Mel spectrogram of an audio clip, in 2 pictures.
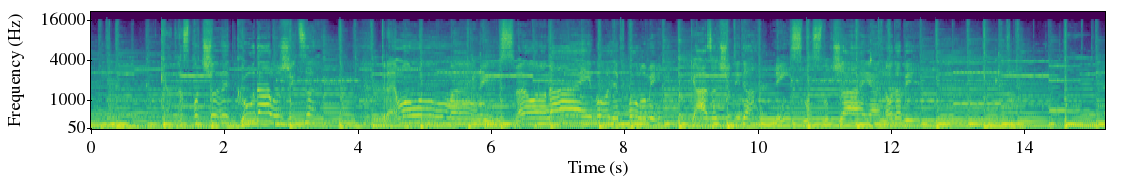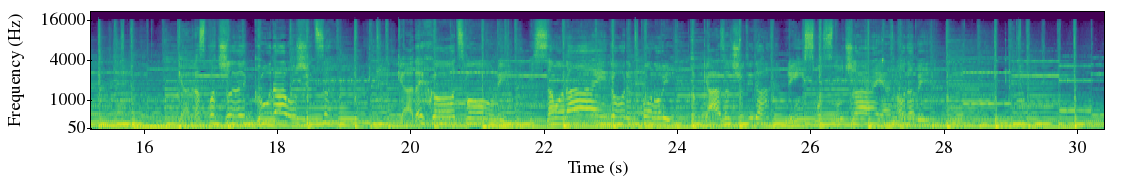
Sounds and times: Music: 0.0s - 30.4s.

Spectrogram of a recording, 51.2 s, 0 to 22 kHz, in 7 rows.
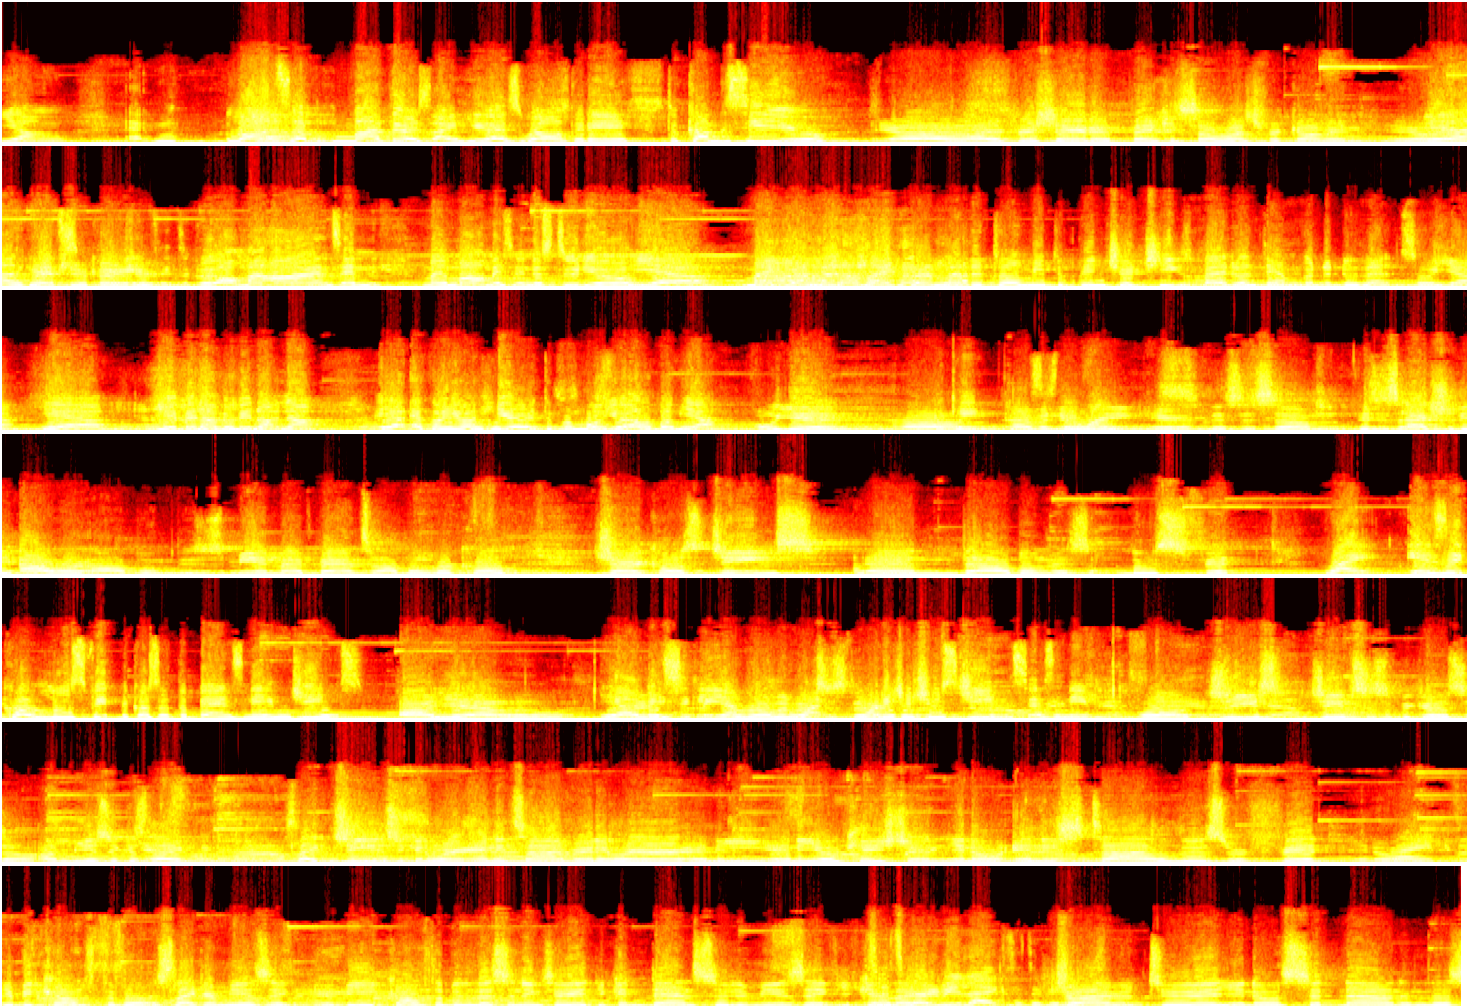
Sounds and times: Music: 0.0s - 51.2s.

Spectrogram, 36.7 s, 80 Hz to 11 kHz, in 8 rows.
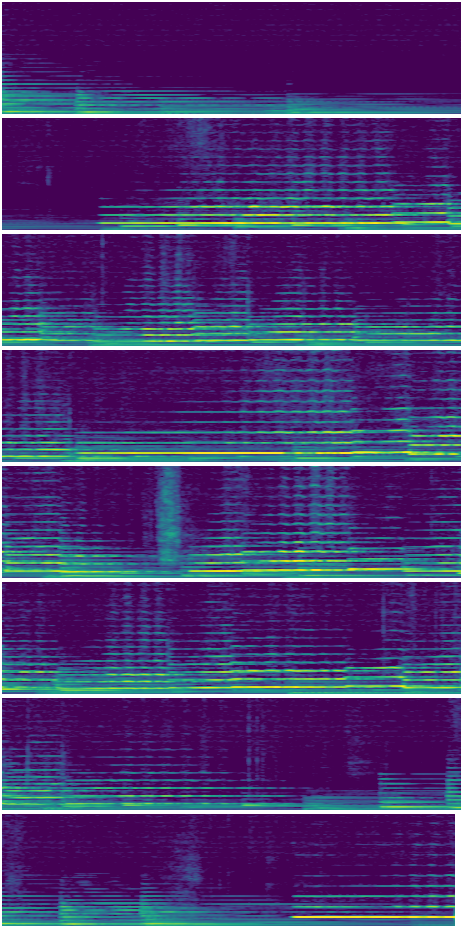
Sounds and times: Flute: 0.0s - 3.1s, 5.5s - 36.6s
Piano: 0.0s - 36.6s.

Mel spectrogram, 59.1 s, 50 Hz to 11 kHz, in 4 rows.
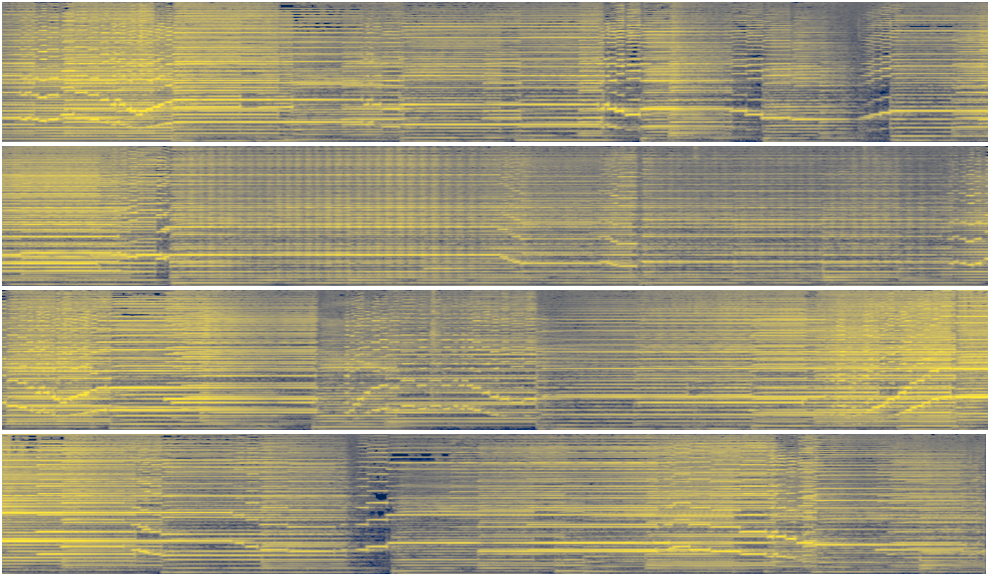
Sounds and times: Music: 0.0s - 59.1s.

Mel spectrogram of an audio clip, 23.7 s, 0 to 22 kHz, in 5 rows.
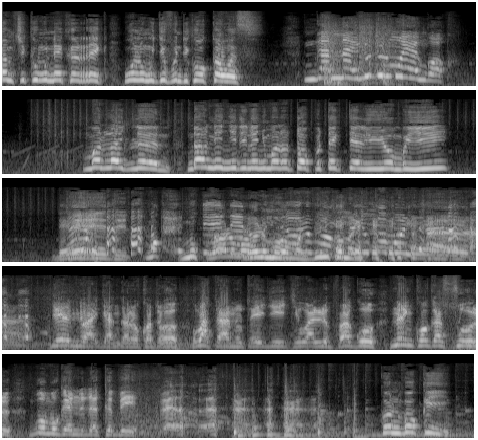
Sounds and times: Snicker: 10.1s - 11.4s, 12.6s - 14.9s, 20.5s - 22.3s.

